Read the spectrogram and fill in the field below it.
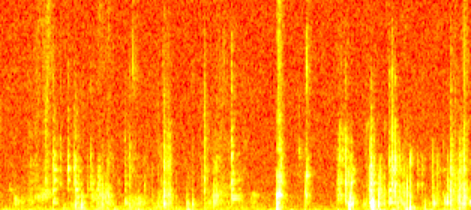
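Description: A young woman sips a drink and swallows close to a microphone.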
